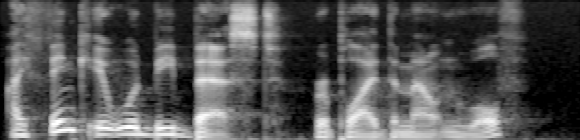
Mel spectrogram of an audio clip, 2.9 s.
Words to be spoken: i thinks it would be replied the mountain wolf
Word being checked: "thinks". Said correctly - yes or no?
no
